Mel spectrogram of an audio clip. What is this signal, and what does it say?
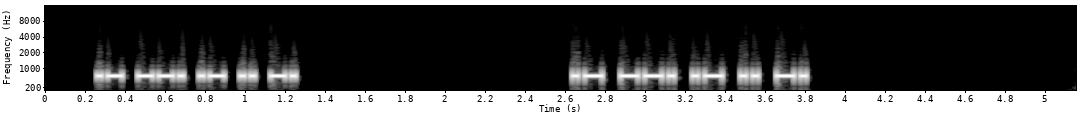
Morse code, heard as a keyed tone, about 52 wpm, 700 Hz. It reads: AGAIN AGAIN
